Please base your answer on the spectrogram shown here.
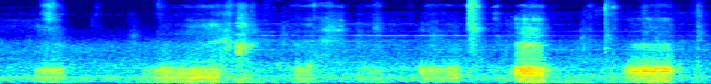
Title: Come listen to the pug's snoring#lovely pug#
